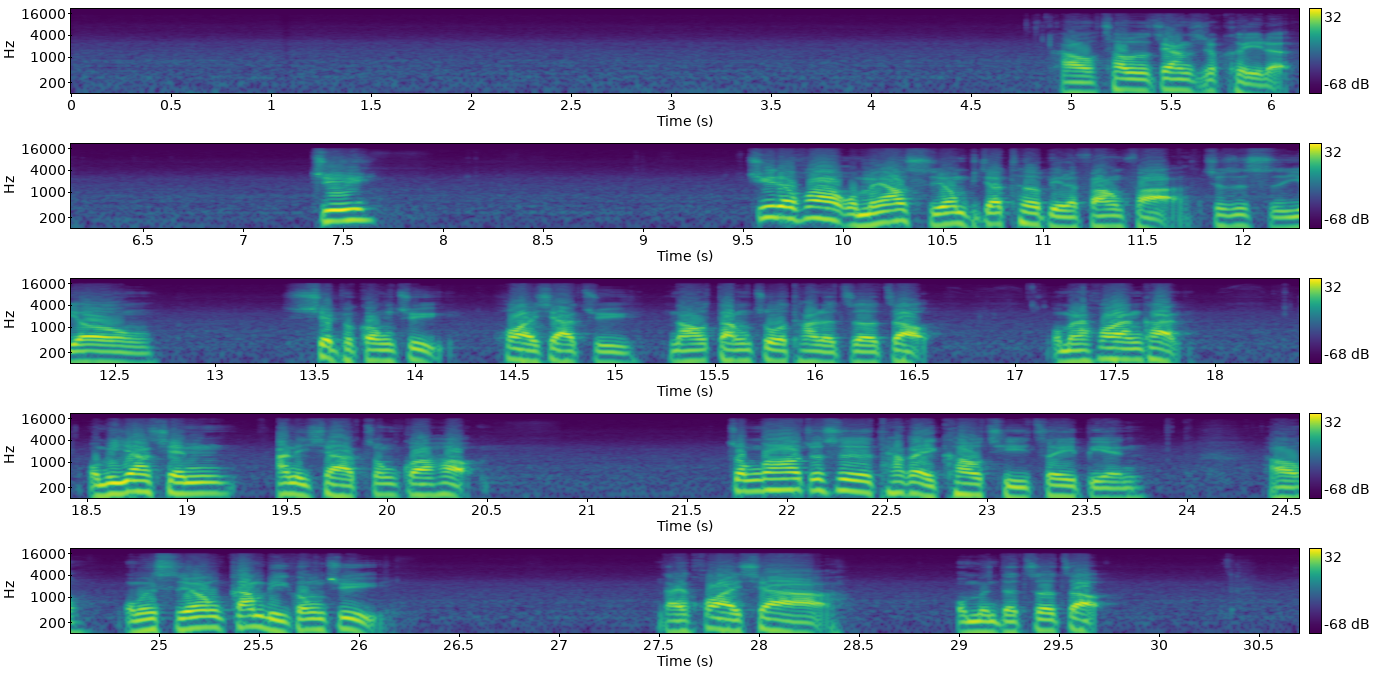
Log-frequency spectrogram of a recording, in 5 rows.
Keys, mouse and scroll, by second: 0.3-6.7 drag, 7.0 click, 8.9-12.1 middle drag, 20.0 [, 25.4 click, 26.9 click.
